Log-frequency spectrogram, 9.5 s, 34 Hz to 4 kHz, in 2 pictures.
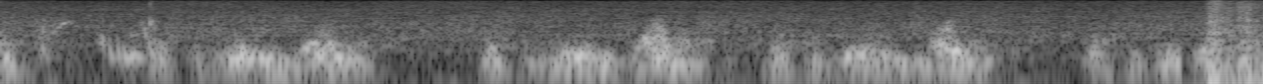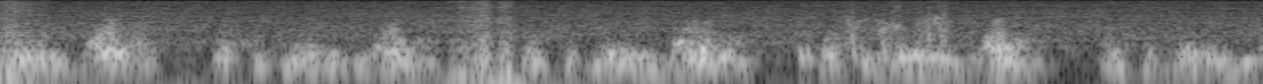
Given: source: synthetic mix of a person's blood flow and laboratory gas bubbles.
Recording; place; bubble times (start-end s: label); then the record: Doppler ultrasound of blood flow; precordium
0.00-0.04 s: bubbles
0.10-0.29 s: bubbles
0.36-0.61 s: bubbles
7.72-7.81 s: bubbles
7.89-8.31 s: bubbles
From the record:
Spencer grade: 2 (many but less than half of the cardiac periods contain bubble signals, singularly or in groups); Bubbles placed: only in the low amplitude regions of the cardiac cycle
